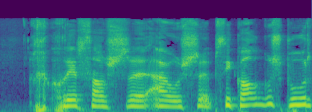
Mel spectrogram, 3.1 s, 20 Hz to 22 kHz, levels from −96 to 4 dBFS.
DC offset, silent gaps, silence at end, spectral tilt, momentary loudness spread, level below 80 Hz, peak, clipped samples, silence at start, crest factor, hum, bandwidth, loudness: under 0.1%; none; 0 s; -3.5 dB/octave; 4 LU; -30 dBFS; 0 dBFS; under 0.1%; 0.3 s; 12 dB; none; 12.5 kHz; -12 LUFS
